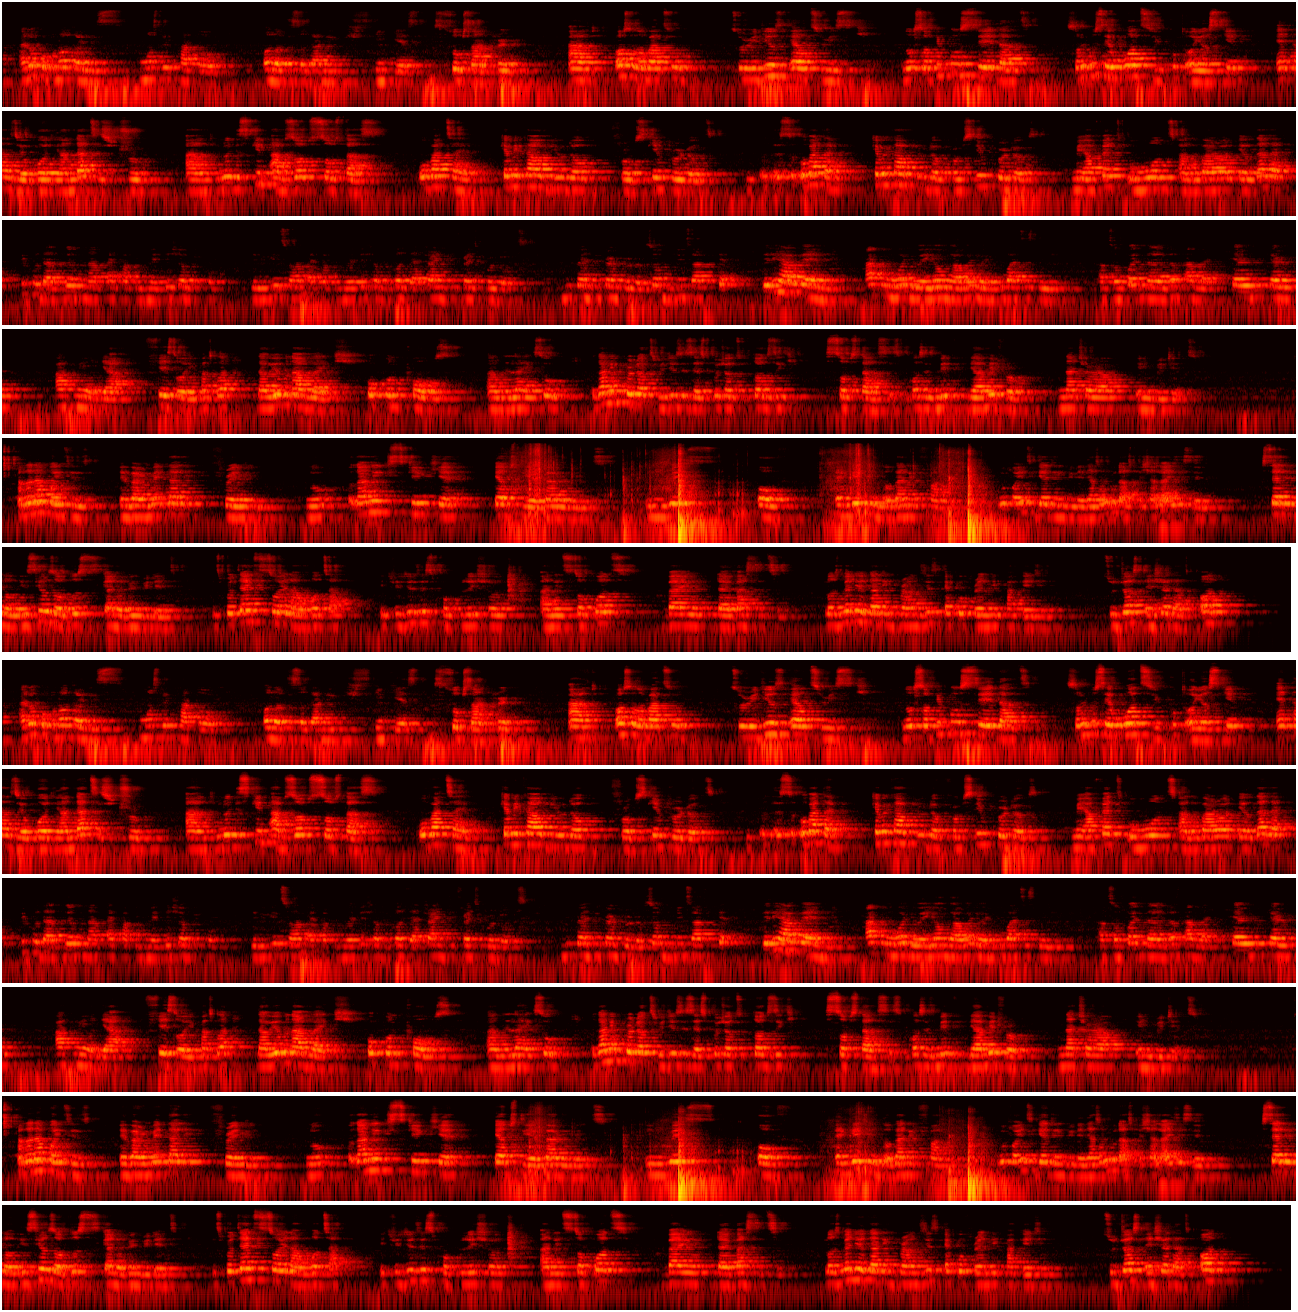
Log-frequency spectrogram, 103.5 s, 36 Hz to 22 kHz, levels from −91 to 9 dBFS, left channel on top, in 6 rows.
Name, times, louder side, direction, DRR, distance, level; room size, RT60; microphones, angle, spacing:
voice 1, 0.2-1.4 1.8-2.9 3.5-6.8 7.5-7.9 8.2-9.1 9.7-11.6 12.0-13.7 14.2-16.5 17.0-19.1 19.7-22.2 22.8-23.5 23.9-25.1 25.5-26.6 27.2-28.4 28.9-31.0 31.5-34.3 34.8-37.3 37.8-41.3 42.0-44.2 44.6-45.6 46.0-48.5 49.1-50.6 50.9-51.9 52.5-53.4 53.8-54.9 55.2-57.7 58.2-59.2 59.6-62.2 62.7-65.3 65.8-66.6 66.9-67.7 69.0-70.2 70.6-71.6 71.9-72.5 73.1-73.3 73.6-75.1 75.6-77.0 77.6-78.4 79.1-79.4 80.1-81.7 82.3-85.0 85.8-88.5 89.1-90.8 91.3-93.2 93.4-94.6 95.1-96.7 97.2-100.2 101.0-102.4, equal, 20° right, 1 dB, 3.8 m, -41 dB
Drawer open or close, 75.7-79.0 79.8-80.8 81.2-82.2 82.5-82.6, left 1 dB, 45° left, 1.5 m, -39 dB
28.0 x 12.0 x 9.1 m, 0.89 s
head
